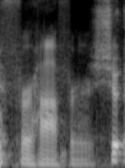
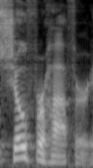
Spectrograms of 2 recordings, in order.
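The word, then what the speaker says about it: Schöfferhofer: Had some, what is it, Schnaufenhofer? I can't think of how to say it. – Schoferhofer. – Oh, it's Schoferhofer. It's you didn't even tell me we were drinking in Ireland.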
